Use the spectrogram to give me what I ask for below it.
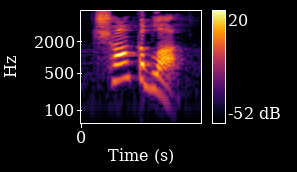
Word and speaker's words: chock-a-block: Chock-a-block. Stress goes on both of these. So the first and the third syllable, chock-a-block.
